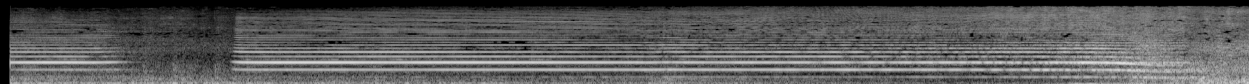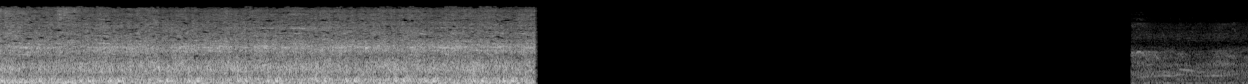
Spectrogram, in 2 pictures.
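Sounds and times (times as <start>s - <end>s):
locomotive horn blast: 0.1s - 1.4s, 2.3s - 12.3s
train coaches rumbling and clattering: 0.2s - 9.0s, 10.6s - 17.9s.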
